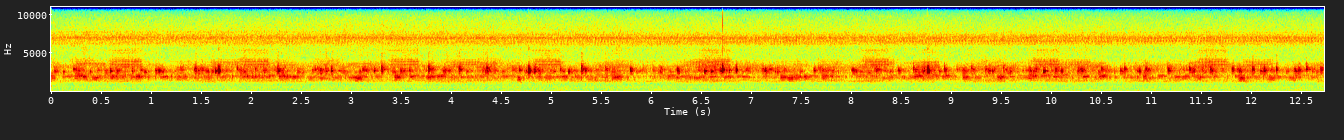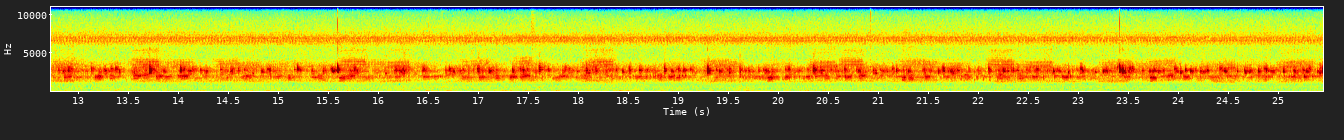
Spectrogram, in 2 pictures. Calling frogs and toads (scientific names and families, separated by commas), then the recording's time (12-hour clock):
Boana bischoffi (Hylidae), Scinax perereca (Hylidae), Sphaenorhynchus surdus (Hylidae)
10:00pm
